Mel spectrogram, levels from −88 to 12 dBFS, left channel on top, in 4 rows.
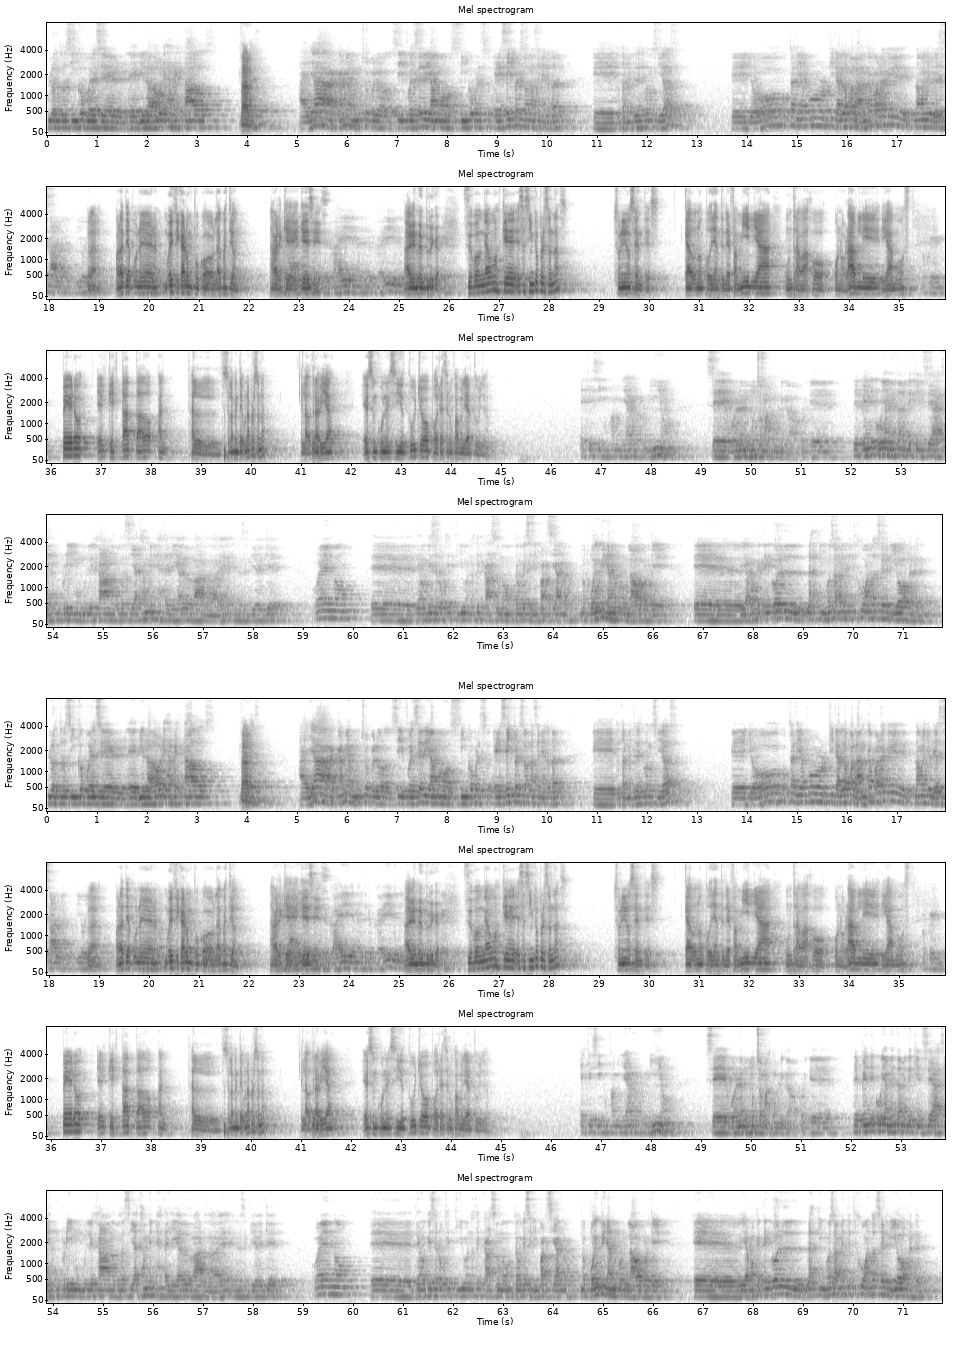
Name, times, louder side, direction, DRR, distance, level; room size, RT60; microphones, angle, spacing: voice 1, 0.0-3.3 3.8-4.2 5.0-10.3 10.9-12.6 13.7-19.0 19.8-20.3 21.0-21.3 22.5-26.0 26.6-26.9 35.5-35.8 41.2-41.4 46.6-48.4 49.1-51.6 52.0-58.5 59.2-59.9 60.3-66.2 66.8-71.4, right 1 dB, 90° right, -2 dB, 4.4 m, -35 dB
voice 2, 19.3-21.8 22.4-23.4 25.1-26.1 26.4-28.3 29.3-30.2 30.7-35.2 36.2-36.6 36.9-38.3 38.8-40.3 41.0-41.6 42.2-44.8, left 2 dB, 15° left, 8 dB, 0.5 m, -28 dB
25.0 x 12.5 x 2.5 m, 1.3 s
head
